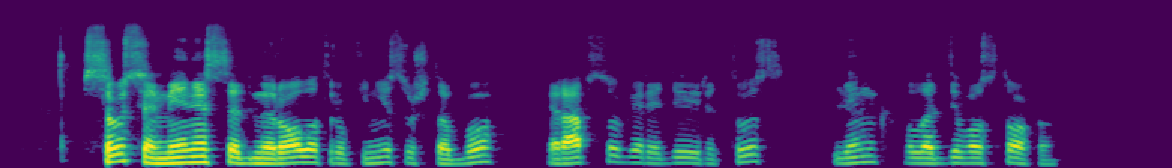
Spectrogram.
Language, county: Lithuanian, Vilnius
